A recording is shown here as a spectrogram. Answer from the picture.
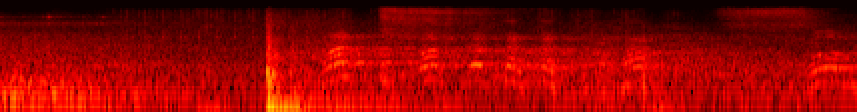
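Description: A single heavy thud about a second in, a loaded barbell dropped onto the lifting platform after a clean-and-jerk attempt, followed by raised voices.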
